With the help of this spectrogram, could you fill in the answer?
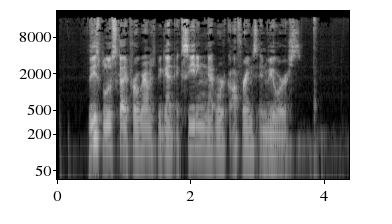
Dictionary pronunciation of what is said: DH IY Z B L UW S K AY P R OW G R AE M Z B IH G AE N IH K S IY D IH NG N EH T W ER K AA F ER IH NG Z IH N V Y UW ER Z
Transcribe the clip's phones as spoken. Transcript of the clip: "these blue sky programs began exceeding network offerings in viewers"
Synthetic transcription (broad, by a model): DH IY Z B L UW S K AY P R OW G R AE M Z B IH G AE N IH K S IY D IH NG N EH T W ER K AA F ER IH NG Z IH N V Y UW ER Z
